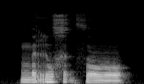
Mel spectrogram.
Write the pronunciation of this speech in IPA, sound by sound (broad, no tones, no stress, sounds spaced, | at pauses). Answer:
ŋ ə r u x ə ɡ θ o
